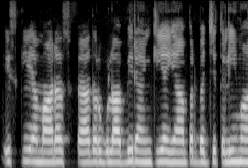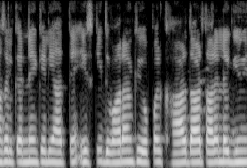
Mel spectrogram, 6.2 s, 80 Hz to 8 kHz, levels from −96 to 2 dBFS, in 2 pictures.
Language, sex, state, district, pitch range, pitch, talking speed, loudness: Hindi, female, Delhi, New Delhi, 190-195 Hz, 195 Hz, 260 wpm, -17 LUFS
